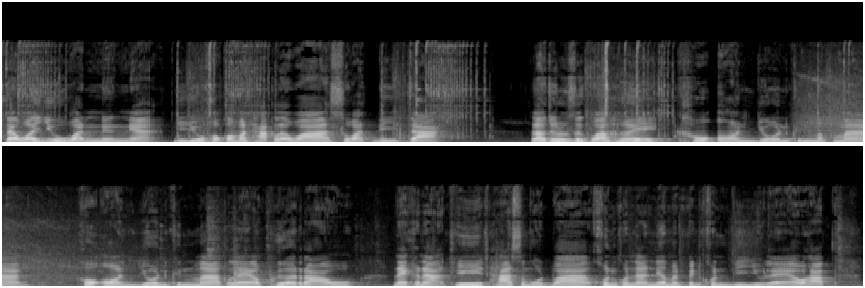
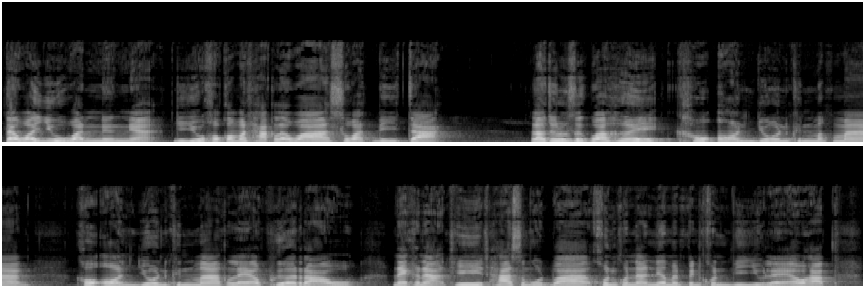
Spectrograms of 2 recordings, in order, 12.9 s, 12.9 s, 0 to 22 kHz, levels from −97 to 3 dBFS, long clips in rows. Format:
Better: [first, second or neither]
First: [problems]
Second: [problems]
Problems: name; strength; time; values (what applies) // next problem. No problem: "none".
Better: second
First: machinery noise; faint; throughout; 20 dB below the speech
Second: none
